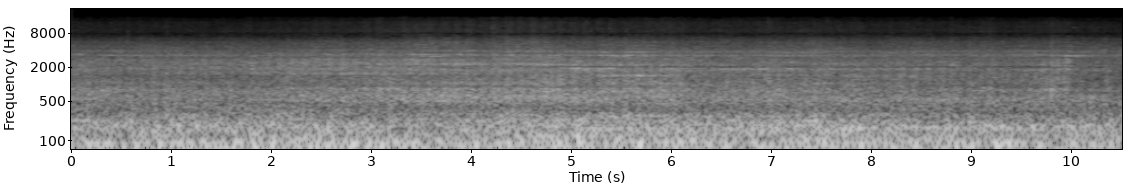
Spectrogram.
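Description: Covered hopper cars of a long mixed freight train rolling past, a steady noise of steel wheels running on the rails.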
